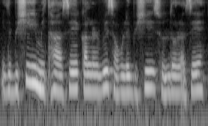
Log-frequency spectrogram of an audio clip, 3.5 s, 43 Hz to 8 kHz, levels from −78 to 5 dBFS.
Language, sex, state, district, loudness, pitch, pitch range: Nagamese, female, Nagaland, Dimapur, -17 LUFS, 185 Hz, 175-200 Hz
